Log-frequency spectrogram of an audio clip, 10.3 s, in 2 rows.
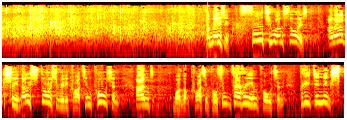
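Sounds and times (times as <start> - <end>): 
round of applause: 0.0 - 4.0
speech: 3.1 - 10.2.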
